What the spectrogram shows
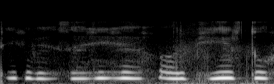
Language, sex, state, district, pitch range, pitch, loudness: Hindi, female, Bihar, Patna, 270-285 Hz, 280 Hz, -14 LUFS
